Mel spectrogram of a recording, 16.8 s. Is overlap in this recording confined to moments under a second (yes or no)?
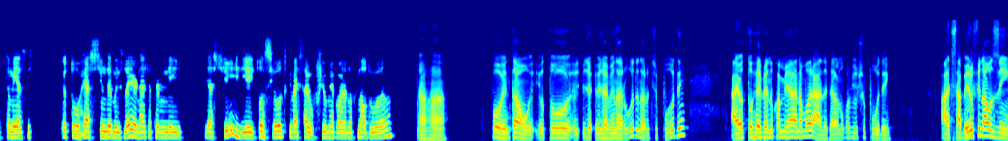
yes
